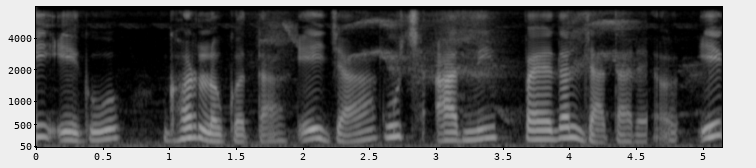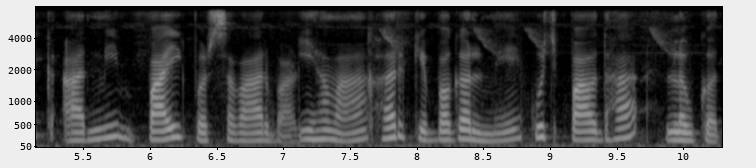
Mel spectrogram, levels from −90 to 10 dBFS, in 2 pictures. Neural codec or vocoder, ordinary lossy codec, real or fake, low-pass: none; none; real; 7.2 kHz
